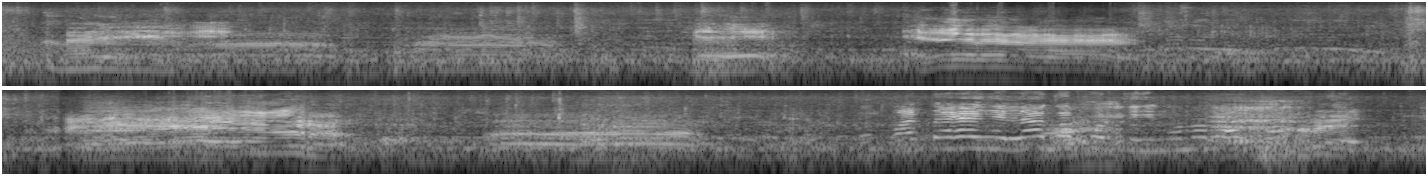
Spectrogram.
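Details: Calves freed after branding on a llano ranch, calling in a steady chorus of long, wavering moos from several animals over a constant rumbling background, with higher, strained bawls toward the end.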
